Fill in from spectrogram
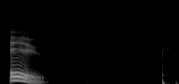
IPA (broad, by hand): uː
